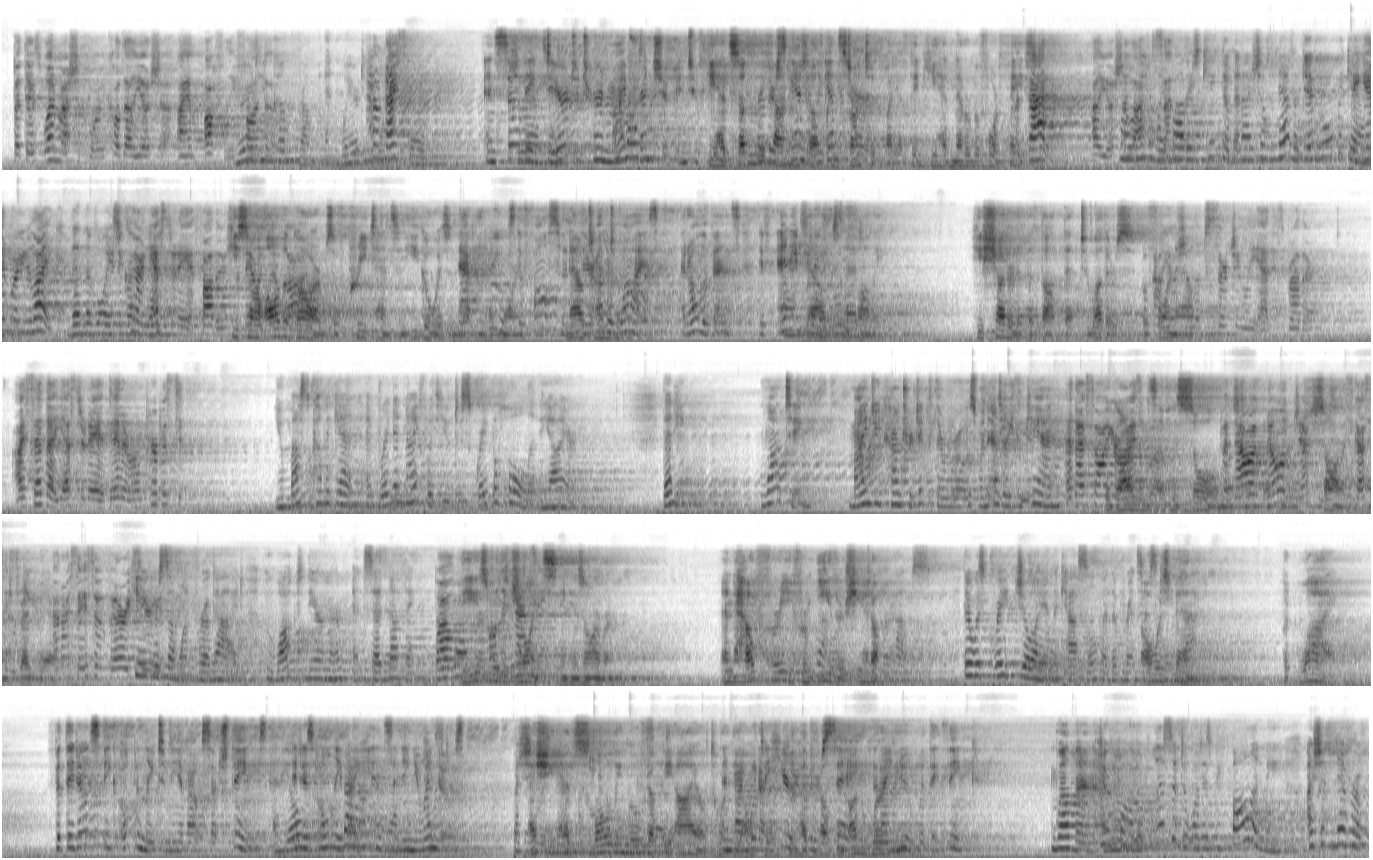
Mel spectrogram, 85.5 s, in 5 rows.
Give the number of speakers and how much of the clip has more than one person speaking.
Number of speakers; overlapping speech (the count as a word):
four, about 37%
